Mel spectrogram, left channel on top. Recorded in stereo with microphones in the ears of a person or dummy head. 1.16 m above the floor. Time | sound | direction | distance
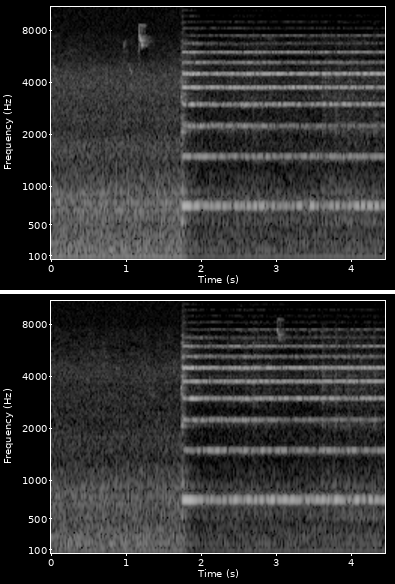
1.7 | a violin | 35° left (ahead or behind) | 4.5 m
